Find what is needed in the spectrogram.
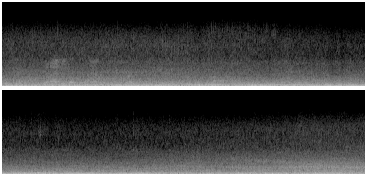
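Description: City street traffic noise dominated by a steady low engine hum from a vehicle, with faint voices in the first couple of seconds.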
